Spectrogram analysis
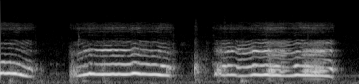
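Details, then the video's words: Pet dog indoors, while being asked if it wants to go outside, gives drawn-out howling whines: a short cry, then two long rich-toned wails about a second each, separated by brief pauses. "funny dogs sounds"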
